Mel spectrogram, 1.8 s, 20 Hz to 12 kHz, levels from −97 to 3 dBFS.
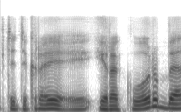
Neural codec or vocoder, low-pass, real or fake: codec, 16 kHz, about 1 kbps, DyCAST, with the encoder's durations; 7.2 kHz; fake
